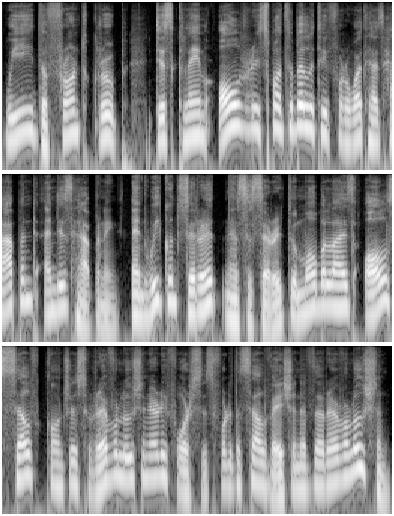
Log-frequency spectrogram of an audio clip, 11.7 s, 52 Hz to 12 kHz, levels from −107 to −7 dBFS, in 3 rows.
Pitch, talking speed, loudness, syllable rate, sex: 145 Hz, 165 wpm, -19 LUFS, 5.7 syllables/s, male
